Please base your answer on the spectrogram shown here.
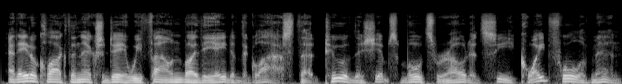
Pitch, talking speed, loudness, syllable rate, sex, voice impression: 105 Hz, 270 wpm, -17 LUFS, 5.1 syllables/s, male, very masculine, very adult-like, very thick, very tensed, very powerful, slightly dark, soft, very clear, fluent, very cool, very intellectual, very sincere, very calm, very mature, friendly, very reassuring, very unique, slightly elegant, very wild, sweet, very lively, kind, intense, slightly modest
